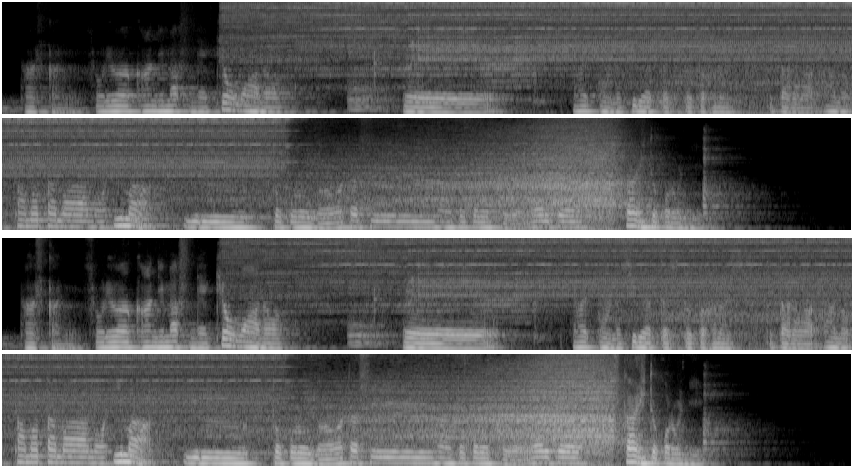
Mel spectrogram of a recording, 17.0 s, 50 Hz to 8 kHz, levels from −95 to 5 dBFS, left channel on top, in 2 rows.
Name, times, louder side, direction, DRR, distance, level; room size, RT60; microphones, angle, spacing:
voice 1, 0.2-2.9 4.0-5.0 5.7-7.4 7.7-10.1 10.3-15.5, right 4 dB, 60° right, 0.4 m, -30 dB
Alarm, 2.2-11.4, left 5 dB, 10° left, 0.4 m, -38 dB
voice 2, 3.5-3.9 15.5-15.6, right 1 dB, 30° left, 1.8 m, -47 dB
sound 1, 6.0-14.6, right 5 dB, 45° right, 0.9 m, -39 dB
11.5 x 7.2 x 7.6 m
head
